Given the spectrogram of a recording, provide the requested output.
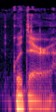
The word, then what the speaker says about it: Guidara: Guidara? – Will Guidara.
